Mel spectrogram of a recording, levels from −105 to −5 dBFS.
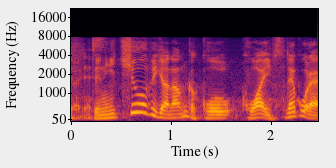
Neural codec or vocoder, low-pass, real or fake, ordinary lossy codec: codec, 16 kHz, 4 kbps, X-Codec, HuBERT features, trained on LibriSpeech; none; fake; none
